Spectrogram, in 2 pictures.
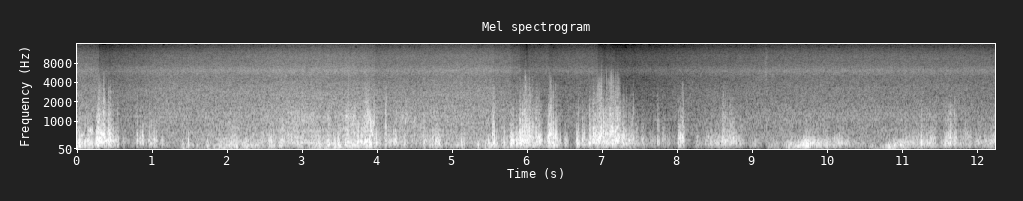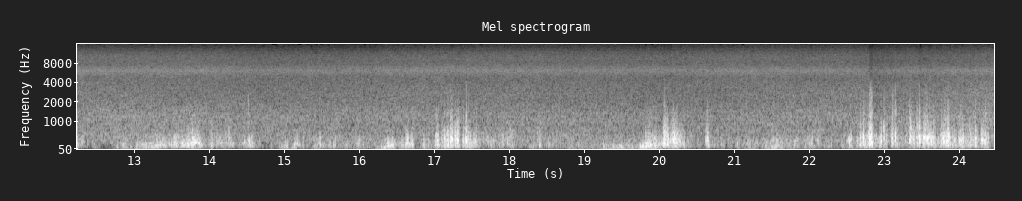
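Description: Wind gusts rumble and buffet outdoors in the open.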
